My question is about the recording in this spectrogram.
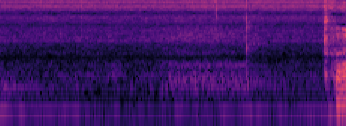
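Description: Low, steady hiss with a faint low hum, the background noise of a voice recording, and a single faint click about one and a half seconds in.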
